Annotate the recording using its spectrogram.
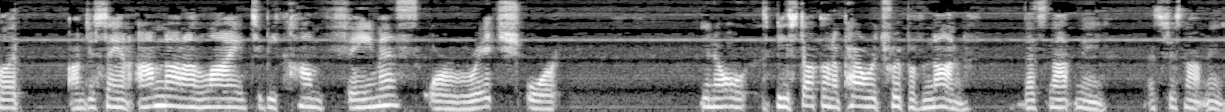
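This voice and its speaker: A woman's fairly low voice, very slow, with ordinary pitch variation and long, frequent pauses. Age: 60s. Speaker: social media vlogger. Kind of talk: casual monologue vlog. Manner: animated.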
